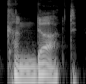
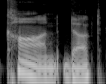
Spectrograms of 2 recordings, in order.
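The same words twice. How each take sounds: First: The stress is on the second syllable. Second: The stress is on the first syllable. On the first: The speaker calls it wrong. "We're not saying conduct" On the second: The speaker calls it right. "Notice that the stress is on the first syllable"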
